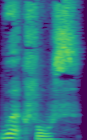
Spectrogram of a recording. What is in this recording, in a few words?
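"workforce", British English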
